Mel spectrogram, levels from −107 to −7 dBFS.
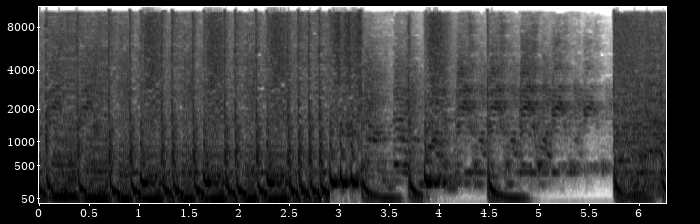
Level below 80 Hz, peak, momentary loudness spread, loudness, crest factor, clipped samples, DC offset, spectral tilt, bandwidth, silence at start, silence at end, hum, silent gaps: -14 dBFS; 0 dBFS; 7 LU; -9 LUFS; 8 dB; 0.3%; under 0.1%; -4 dB/octave; 11 kHz; 0 s; 0 s; none; none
